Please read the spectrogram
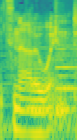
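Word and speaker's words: Tinariwen: Am I saying it right? – Yes, exactly. Tinariwin.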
